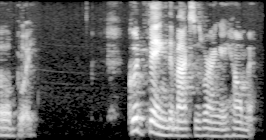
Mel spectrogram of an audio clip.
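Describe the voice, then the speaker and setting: A woman's voice: deep voice, a little slow. A woman kindergarten teacher reading a storybook aloud, with explanatory asides to young children, on slightly lo-fi audio.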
